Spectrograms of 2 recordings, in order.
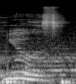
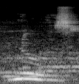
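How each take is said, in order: First: It is said in an Australian accent. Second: It is said in an American accent. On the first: "In Australian accents" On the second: "In American accents"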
